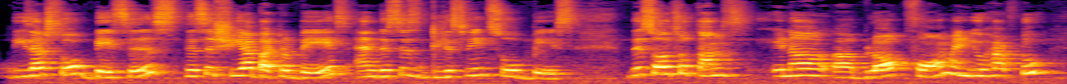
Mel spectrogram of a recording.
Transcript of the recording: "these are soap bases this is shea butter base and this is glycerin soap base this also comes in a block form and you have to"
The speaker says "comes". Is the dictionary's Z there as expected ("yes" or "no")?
yes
